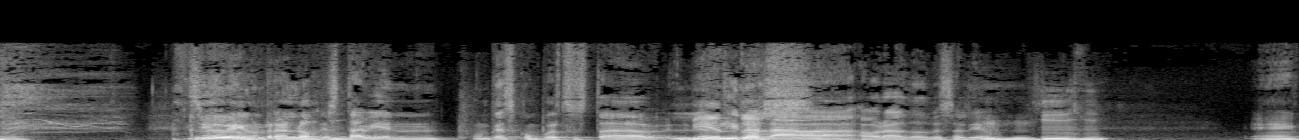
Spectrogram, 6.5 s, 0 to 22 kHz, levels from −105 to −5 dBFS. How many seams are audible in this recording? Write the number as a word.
two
